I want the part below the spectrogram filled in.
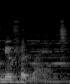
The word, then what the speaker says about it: Newfoundland: How it's spelled, but anyone who knows anything about Newfoundland culture knows that it's pronounced Newfoundland.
